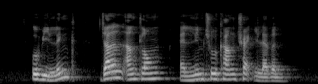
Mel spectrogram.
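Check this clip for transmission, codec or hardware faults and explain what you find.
One fault is present, and it runs through the whole clip. From start to finish the speech sounds high, hurried and chipmunk-like, pitched up by about 7 semitones and moving 1.5 times faster than it should. This is a wrong sample rate. The samples are being played back faster than they were captured, with no conversion, so pitch and tempo rise together by the same ratio. That ratio fits speech recorded at 16 kHz and played at 24 kHz.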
